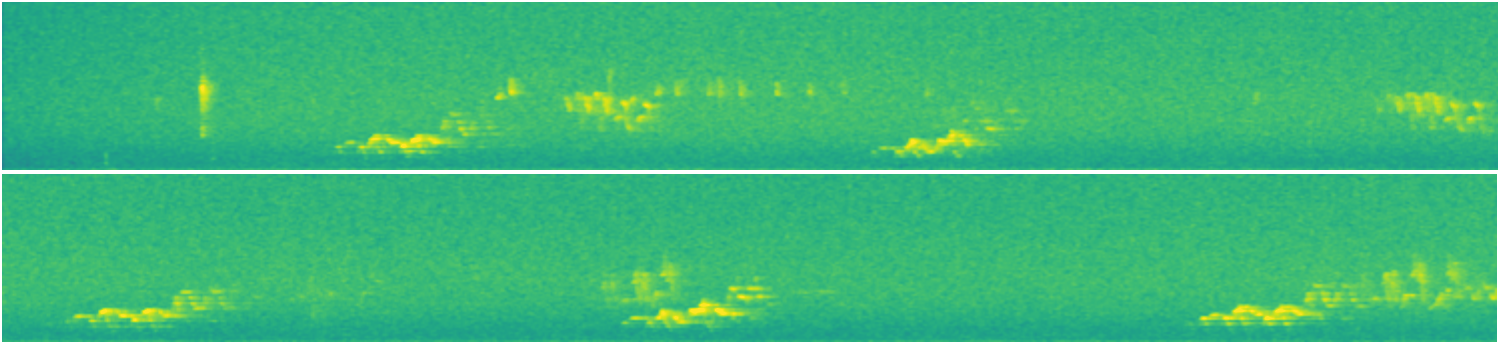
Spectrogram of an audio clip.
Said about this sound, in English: There's definitely yellow-rumped and American redstart here. I'm trying to listen. I think there might be a magnolia warbler in this mix too.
